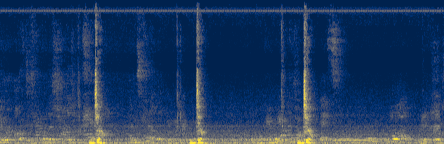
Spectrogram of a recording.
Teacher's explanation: Remember that J is an affricate sound, so it's important to completely stop the air in your mouth and then immediately release it with friction. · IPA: dʒ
